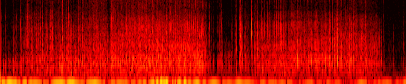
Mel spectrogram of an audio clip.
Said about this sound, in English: uses an old ammo pouch he found at a surplus store. They had a pile of these, and I went through them until I found the one that was, you breathed on it, it would make an incredible leather creak.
